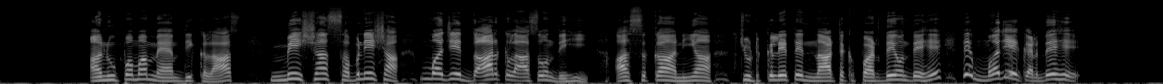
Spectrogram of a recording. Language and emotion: Dogri, happy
